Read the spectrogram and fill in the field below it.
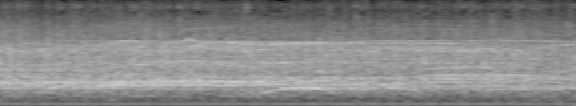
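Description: A steady wash of applause from a crowd, dense and continuous for about three seconds with a faint layer of cheering mixed in, fairly loud and without any talking.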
